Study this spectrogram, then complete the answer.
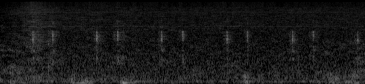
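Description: An old clock with all-brass workings ticks steadily, faint, crisp and evenly paced against a soft room hiss, with no voices.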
